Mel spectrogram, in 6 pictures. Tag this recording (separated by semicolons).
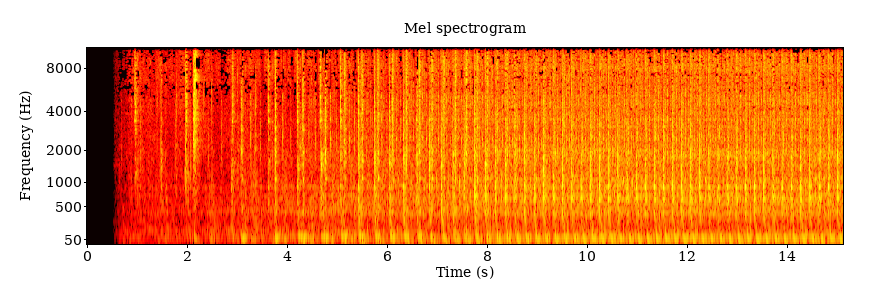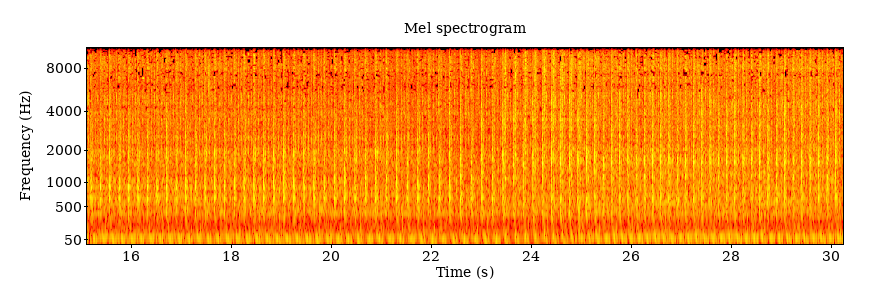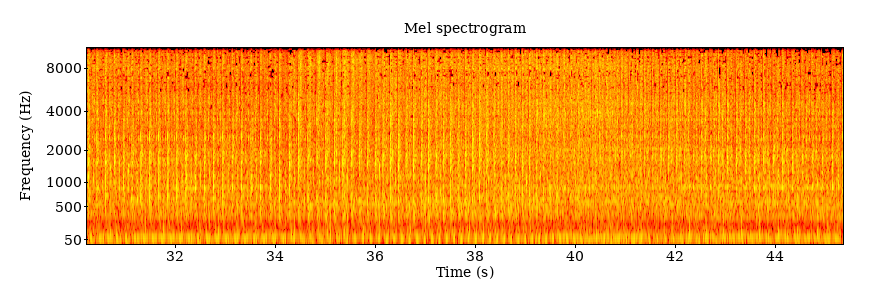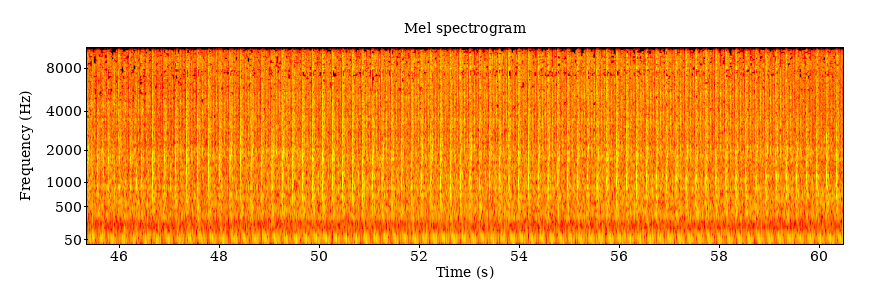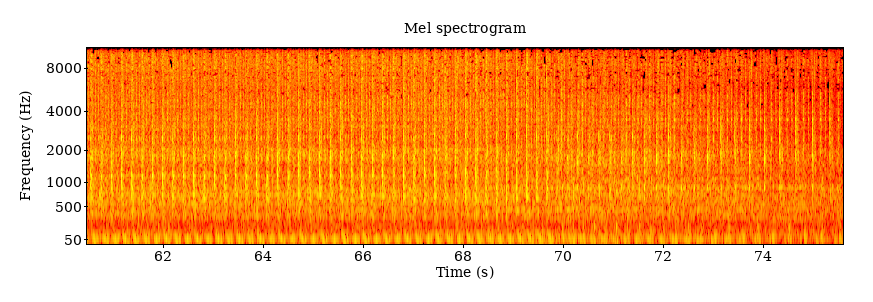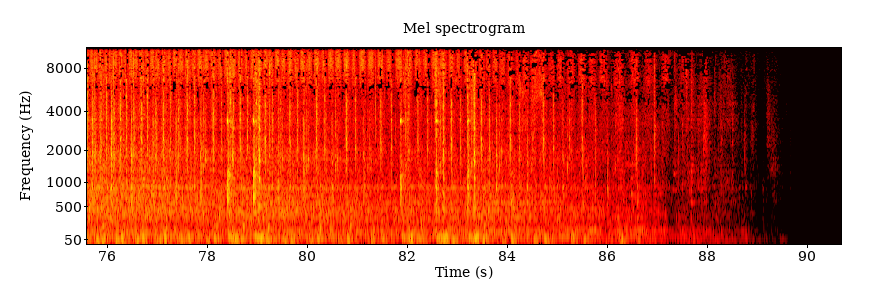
engine; field-recording; gueldner; museum; tractor; agriculture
